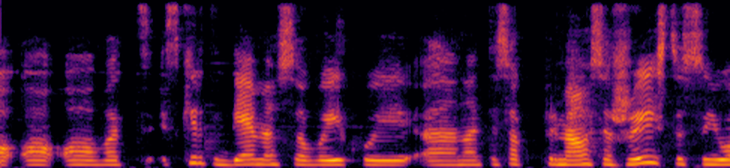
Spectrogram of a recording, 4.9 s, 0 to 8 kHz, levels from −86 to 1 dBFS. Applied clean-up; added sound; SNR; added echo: neural mask model DeepFilterNet 3.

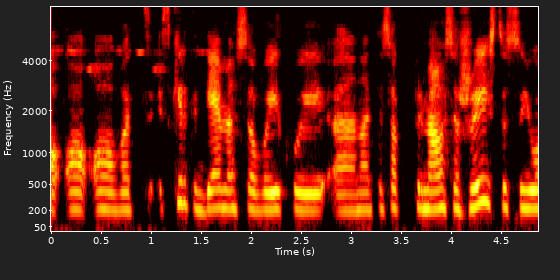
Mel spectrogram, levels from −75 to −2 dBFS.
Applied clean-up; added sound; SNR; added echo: none; none; none; none.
